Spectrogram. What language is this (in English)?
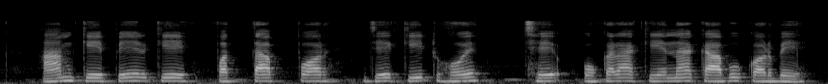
Maithili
